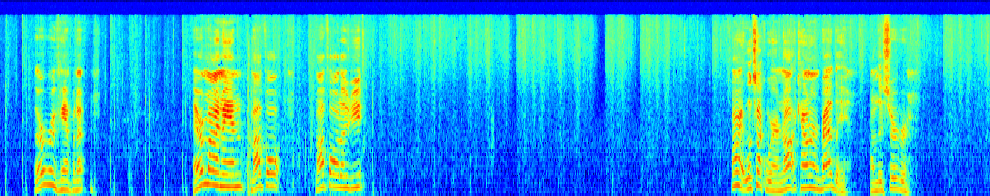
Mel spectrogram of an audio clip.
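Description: Footsteps tread softly on grass and gravel.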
